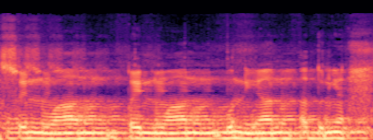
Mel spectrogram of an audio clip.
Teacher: تو ان پر یہ جو 3-4 حروف ہیں یہ ان تمام قواعد سے مستثنیٰ ہیں، یعنی کہ ان پر یہ قاعدے نہیں لگتے، تو ان پر گنہ نہیں ہوگا، ان پر بلکہ اظہار ہی ہوگا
